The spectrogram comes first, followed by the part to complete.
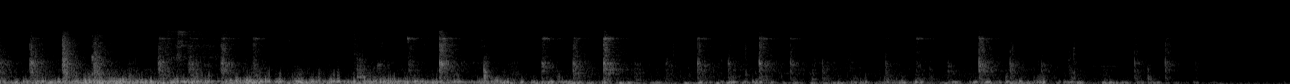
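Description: Irregular knocks and clicks, about one or two a second, over a low rumble; the sound drops away suddenly at the end.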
